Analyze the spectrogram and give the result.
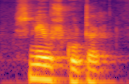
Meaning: snowmobile
- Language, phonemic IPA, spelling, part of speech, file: Dutch, /ˈsnewskutər/, sneeuwscooter, noun, Nl-sneeuwscooter.ogg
